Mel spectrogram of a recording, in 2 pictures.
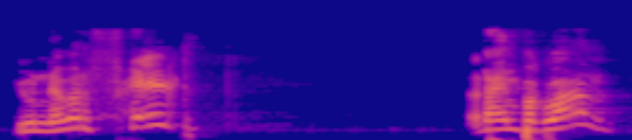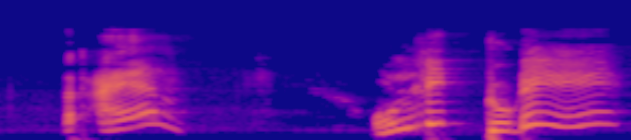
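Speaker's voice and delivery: high, slowing, reproachful god's voice; Ganesha speaking. Retold or imitated. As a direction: reproach him gently from on high, rising as you go. Ganesha answers the devotee.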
